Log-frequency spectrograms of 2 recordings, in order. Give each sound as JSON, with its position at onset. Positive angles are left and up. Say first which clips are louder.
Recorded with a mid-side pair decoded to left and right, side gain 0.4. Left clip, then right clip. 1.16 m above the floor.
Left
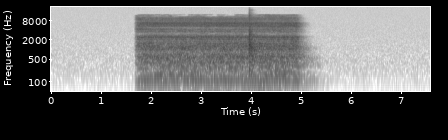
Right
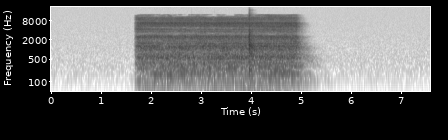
{"t": 1.7, "sound": "frying", "louder": "right 3 dB", "azimuth_deg": -60, "distance_m": 1.0}
{"t": 3.9, "sound": "a rattle", "louder": "right 1 dB", "azimuth_deg": -20, "distance_m": 0.7}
